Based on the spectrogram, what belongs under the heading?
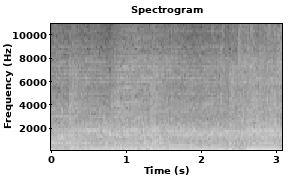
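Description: Loud, continuous roar of cars with revving engines and a high whining tone, dense and close throughout, with no talking.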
